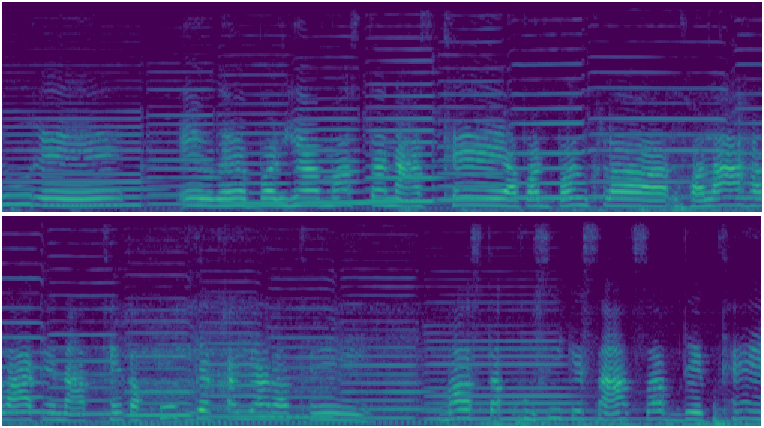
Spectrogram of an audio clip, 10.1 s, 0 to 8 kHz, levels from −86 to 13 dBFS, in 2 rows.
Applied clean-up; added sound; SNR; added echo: none; Bowed string instrument; 11 dB; reverberation time 0.4 s.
